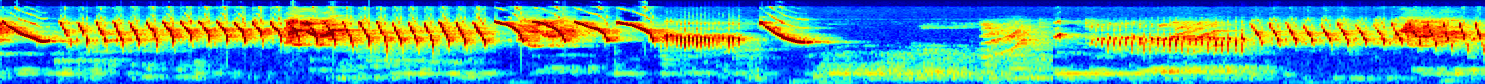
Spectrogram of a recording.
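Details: Canary chirping to provoke other canaries to sing: long rapid trill, several downward swoops, a quieter pause with soft noise, then a buzzy roll and another fast trill.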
